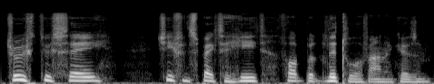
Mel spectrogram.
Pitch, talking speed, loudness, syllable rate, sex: 150 Hz, 150 wpm, -18 LUFS, 4.4 syllables/s, male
